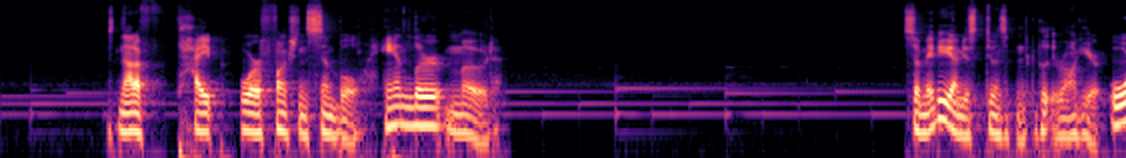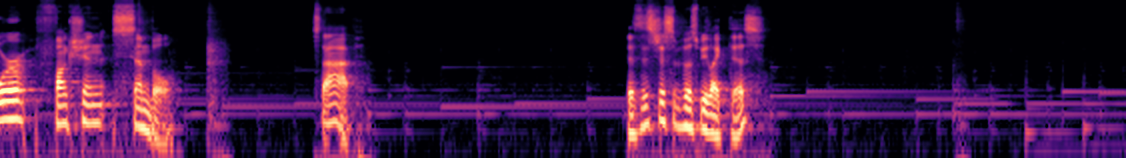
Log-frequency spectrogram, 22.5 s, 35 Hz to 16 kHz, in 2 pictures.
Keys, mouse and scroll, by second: 13.7 0, 14.3 Escape, 14.5 Escape, 14.7-22.4 typing, 15.5 Escape, 17.6 Escape, 21.3 Escape.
